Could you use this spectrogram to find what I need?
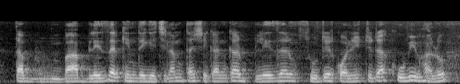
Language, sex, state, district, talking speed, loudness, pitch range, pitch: Bengali, male, West Bengal, North 24 Parganas, 170 wpm, -17 LUFS, 140-160 Hz, 150 Hz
